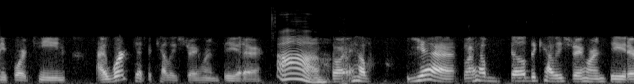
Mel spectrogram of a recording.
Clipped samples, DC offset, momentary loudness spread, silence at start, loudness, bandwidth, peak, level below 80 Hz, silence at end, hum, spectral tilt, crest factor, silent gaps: under 0.1%; under 0.1%; 13 LU; 0 s; -21 LUFS; 12.5 kHz; -2 dBFS; -58 dBFS; 0 s; none; -7 dB/octave; 18 dB; none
